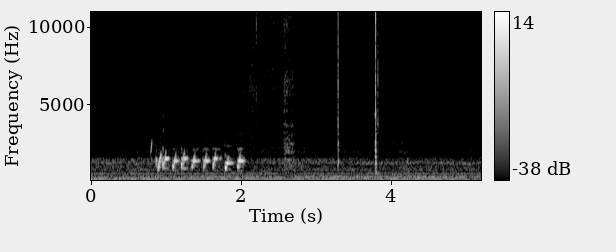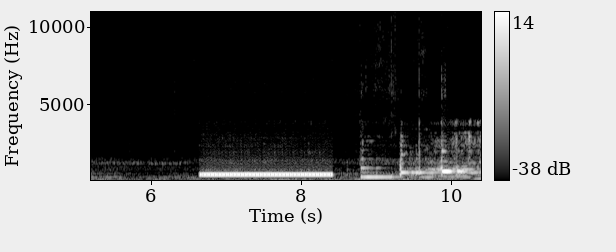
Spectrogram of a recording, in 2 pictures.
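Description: Outgoing Skype call to a toll-free line: a quick run of short beeps about a second in, then one steady North American ringback tone lasting about two seconds, the loudest sound. Near the end a short run of changing tones starts as the line is answered.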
